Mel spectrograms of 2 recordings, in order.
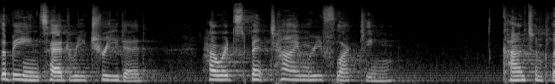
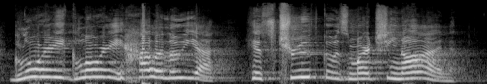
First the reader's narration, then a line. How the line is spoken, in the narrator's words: shout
